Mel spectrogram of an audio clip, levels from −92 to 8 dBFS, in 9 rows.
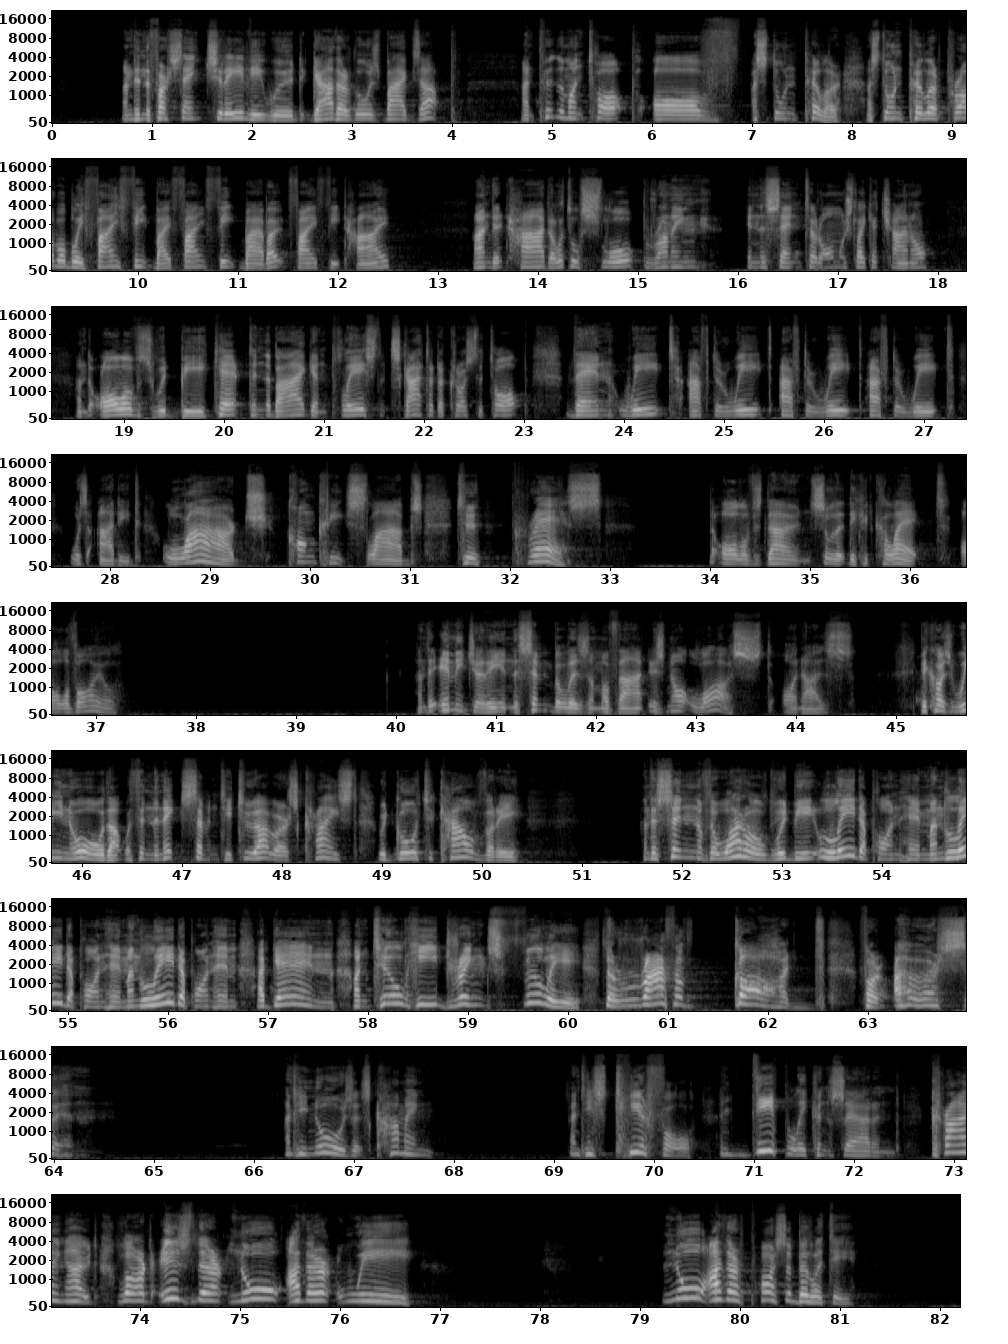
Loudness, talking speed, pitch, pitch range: -31 LUFS, 125 wpm, 180 Hz, 155-205 Hz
